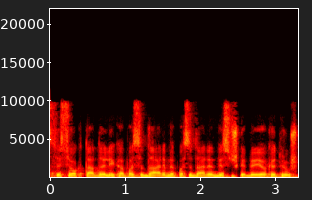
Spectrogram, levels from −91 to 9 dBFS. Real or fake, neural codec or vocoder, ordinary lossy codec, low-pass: real; none; MP3, 64 kbps; 9.9 kHz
